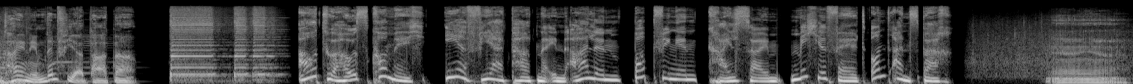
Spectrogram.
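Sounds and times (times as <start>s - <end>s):
speech: 0.1s - 1.4s, 3.0s - 11.3s
loud steady hiss of rain: 9.7s - 11.3s.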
